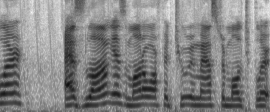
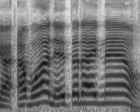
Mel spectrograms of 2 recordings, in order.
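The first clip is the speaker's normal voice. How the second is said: slow, comical put-on Chinese accent; 3 semitones higher than usual. Talking about favorite accents, demonstrating a put-on chinese accent. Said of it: "I love the Chinese accent a lot. When they say like".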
